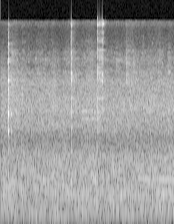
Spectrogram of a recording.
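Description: A spoon and fork clinking lightly against a plate a few times while someone eats, over a steady background noise.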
